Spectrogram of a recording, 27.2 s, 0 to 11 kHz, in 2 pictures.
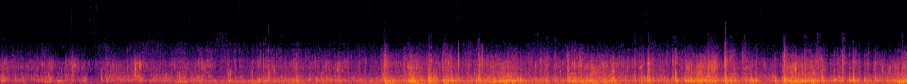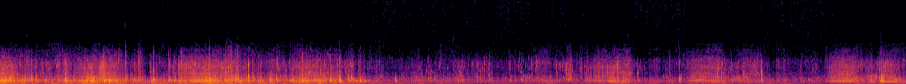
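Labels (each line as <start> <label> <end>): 0.1 Water sounds in the front cabin of a sailboat. 27.2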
